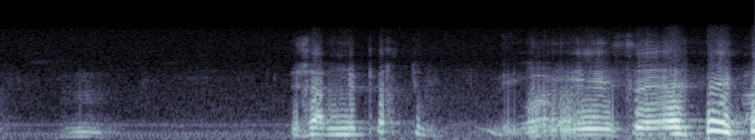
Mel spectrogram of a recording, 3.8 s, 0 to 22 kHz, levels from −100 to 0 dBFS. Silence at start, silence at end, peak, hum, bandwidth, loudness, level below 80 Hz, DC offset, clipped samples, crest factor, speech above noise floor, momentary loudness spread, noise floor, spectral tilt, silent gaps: 0.35 s; 0 s; -4 dBFS; none; 7 kHz; -20 LUFS; -46 dBFS; under 0.1%; under 0.1%; 18 dB; 32 dB; 23 LU; -51 dBFS; -9 dB/octave; none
